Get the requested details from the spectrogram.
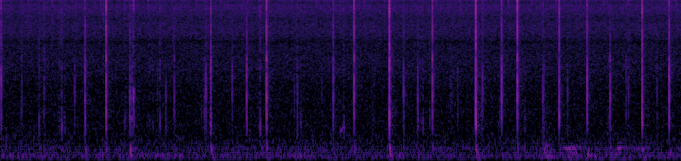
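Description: Long nails slowly tap a small white textured leather zip makeup bag lying flat, which sounds soft and hollow. Each tap is a short, sharp click that dies away almost at once, spaced unevenly over a quiet, steady low hiss and hum.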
